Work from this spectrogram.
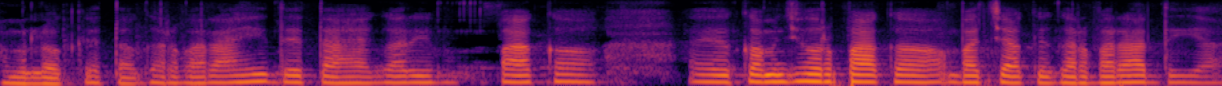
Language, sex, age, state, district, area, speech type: Hindi, female, 45-60, Bihar, Vaishali, rural, spontaneous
